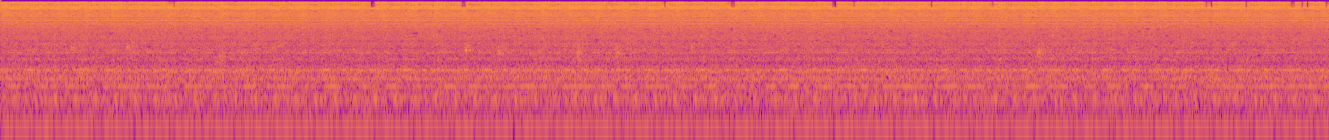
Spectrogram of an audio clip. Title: can anyone tell me why this Hotpoint Nswr making a weird noise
